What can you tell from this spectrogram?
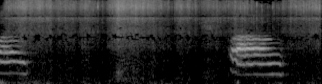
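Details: Cat meowing in a noisy room: a brief, falling meow, then after a pause a louder, drawn-out meow that wavers and drops, heard over steady background hiss.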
